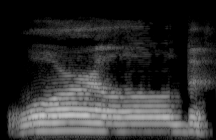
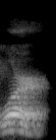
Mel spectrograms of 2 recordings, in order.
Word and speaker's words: world: Remember guys that here we pronounce the three letters world. World. Yes. Many people say word or world. No. Yes. But the full pronunciation in this case is world. You have to pronounce these three letters.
